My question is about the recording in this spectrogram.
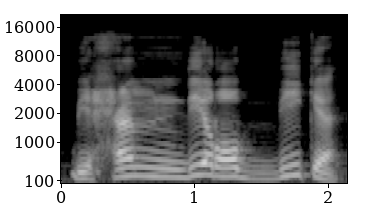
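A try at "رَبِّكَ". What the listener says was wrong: را کو فل ماؤتھ پڑھیں موٹا کر کے، ربک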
